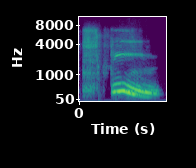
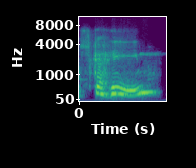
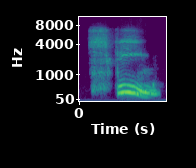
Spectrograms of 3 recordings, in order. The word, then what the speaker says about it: scheme: the next one is scheme it's not skahim scheme no pronunciation or uh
